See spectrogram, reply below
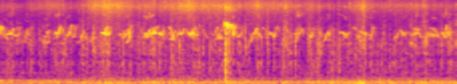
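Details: Chirping of colored chickens alongside a hen: many rapid, high, overlapping peeps running continuously, a steady low hum in the background and one sharp click midway.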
